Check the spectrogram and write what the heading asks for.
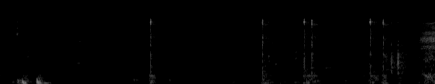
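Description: Faint, scattered sharp clicks of a computer mouse and keyboard being worked, about eight in all, some in quick pairs, over a faint steady hum.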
